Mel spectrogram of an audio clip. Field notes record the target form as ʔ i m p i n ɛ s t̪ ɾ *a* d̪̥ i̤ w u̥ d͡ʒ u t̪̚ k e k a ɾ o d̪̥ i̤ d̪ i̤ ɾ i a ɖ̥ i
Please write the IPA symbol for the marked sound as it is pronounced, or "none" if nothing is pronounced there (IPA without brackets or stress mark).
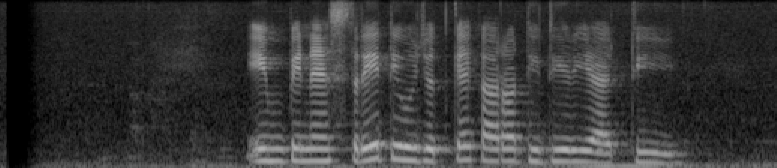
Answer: i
